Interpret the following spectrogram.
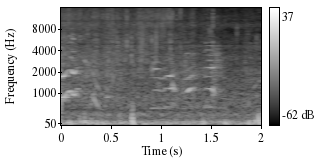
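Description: Boys splashing in muddy river water as they swim, with high children's shouts over the splashes.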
